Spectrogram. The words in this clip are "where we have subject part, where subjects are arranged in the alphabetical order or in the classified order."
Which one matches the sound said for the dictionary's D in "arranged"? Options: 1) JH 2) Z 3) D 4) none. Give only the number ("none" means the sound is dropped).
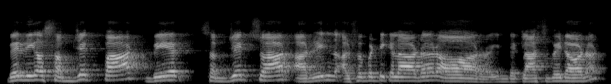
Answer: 4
